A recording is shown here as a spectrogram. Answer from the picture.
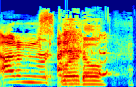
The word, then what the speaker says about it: Squirtle: Squirtle. And you pointed it out here. Squirtle rhymes with turtle.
